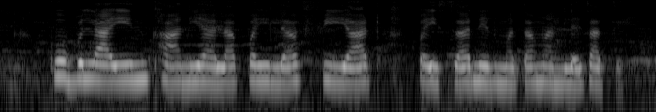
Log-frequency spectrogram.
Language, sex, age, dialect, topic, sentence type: Marathi, female, 18-24, Northern Konkan, banking, statement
